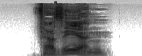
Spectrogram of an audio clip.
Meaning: first/third-person plural subjunctive II of versehen
- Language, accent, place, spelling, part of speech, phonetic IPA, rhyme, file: German, Germany, Berlin, versähen, verb, [fɛɐ̯ˈzɛːən], -ɛːən, De-versähen.ogg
